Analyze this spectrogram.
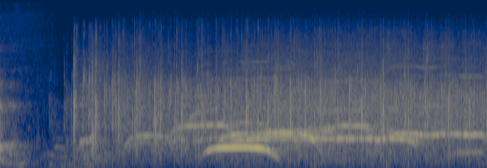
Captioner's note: audience cheering and applauding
